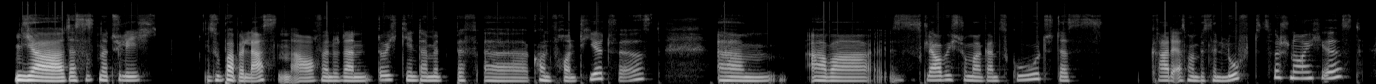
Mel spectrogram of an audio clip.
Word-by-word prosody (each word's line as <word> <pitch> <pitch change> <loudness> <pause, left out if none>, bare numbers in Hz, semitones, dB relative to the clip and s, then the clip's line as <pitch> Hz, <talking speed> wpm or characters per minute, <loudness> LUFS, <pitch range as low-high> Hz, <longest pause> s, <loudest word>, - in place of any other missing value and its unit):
Ja, 180 -5 +10
das 185 0 -1
ist 200 +2 -8
natürlich 190 -1 -2 0.5
super 195 +3 +3
belastend 165 +3 0
auch, 160 +4 -1
wenn 175 -1 +1
du 175 - -2
dann 175 +2 0
durchgehend 200 -2 -2
damit 180 -1 -1
bef 185 -1 -7
äh, 165 -2 -3
konfrontiert 185 +6 -2
wirst. 230 +9 -7 0.6
Ähm, 180 +1 0 0.2
aber 170 -2 0 0.2
es 195 0 -15
ist, - - -18
glaube 195 +1 +1
ich, 210 - -6
schon 195 -2 -5
mal 175 -1 -1
ganz 175 0 -6
gut, 220 +3 -4
dass 180 0 -9 0.4
grade 185 -1 -1
erst 180 - -4
mal 185 - -1
'n - - -2
bisschen 175 0 -5
Luft 205 +10 -2
zwischen 315 -2 -5
euch 290 +1 -3
ist, 340 +4 -4
185 Hz, 155 wpm, -23 LUFS, 175-205 Hz, 0.6 s, Ja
